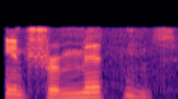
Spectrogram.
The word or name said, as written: intromittent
